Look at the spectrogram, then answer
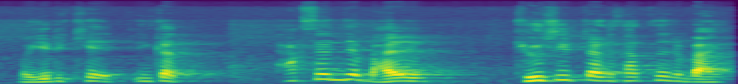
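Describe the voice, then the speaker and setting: Audible room echo surrounds a man's voice. He talks at a very fast pace with lively intonation. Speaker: professor. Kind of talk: lecture.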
